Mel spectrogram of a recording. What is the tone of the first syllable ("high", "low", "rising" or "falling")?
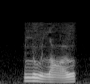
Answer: falling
